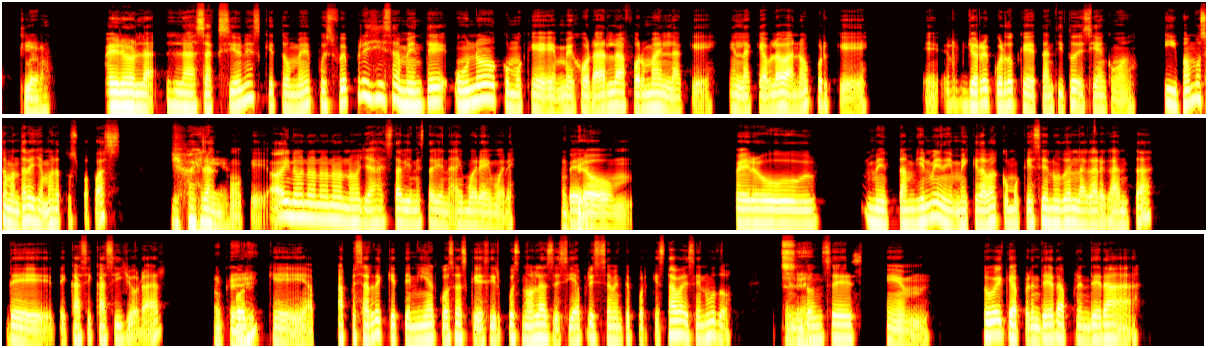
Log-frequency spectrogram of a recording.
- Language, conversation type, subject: Spanish, podcast, ¿Cuál fue un momento que cambió tu vida por completo?
- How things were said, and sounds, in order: put-on voice: "Y vamos a mandar a llamar a tus papás"; laughing while speaking: "Yo era"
